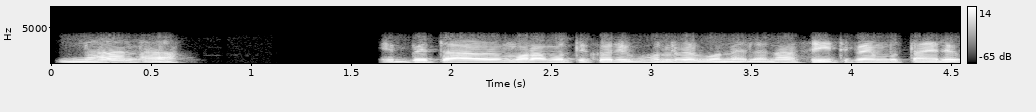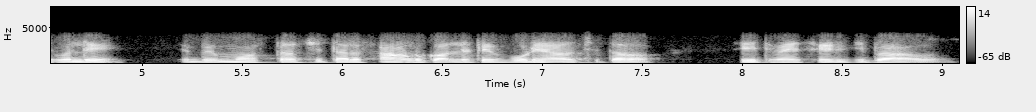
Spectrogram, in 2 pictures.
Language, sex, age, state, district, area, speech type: Odia, male, 45-60, Odisha, Bhadrak, rural, conversation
